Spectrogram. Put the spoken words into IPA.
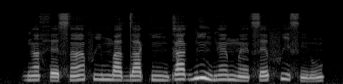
ɡ ã˧ h ɛ˨ s ã˨˦ f i˧ m a˧ d a˧ k ĩ˧ ɡ a˦ ɡ͡b ĩ˦˨ ɡ ɛ̃˧ m ɛ̃˨ s ɛ˨˦ f i˦˨ s ĩ˨ ɾ ũ˨˦

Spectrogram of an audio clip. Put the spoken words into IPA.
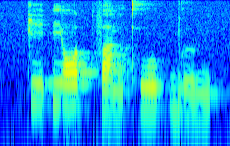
k i˦˥ ʔ j ɔː˥˩ t̚ f a˩˦ ŋ kʰ w u˦˥ k̚ b ɯ˨˩ ŋ

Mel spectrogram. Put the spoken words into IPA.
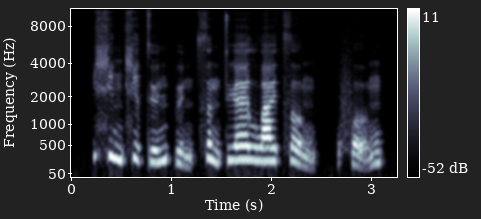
ɕ i˥˧ ŋ ɕ i˥˩ t̪ y˧˥ n p y̰˨˩ n t͡s ə˥˩ n t̪ ɥ ɛ˥ l w a˥ ɪ̯ t͡s ɤ˥˩ ŋ | f ɤ̰˨˩˦ ŋ

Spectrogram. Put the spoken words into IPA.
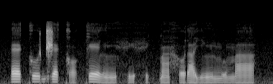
ɛ˦ k u˦ d͡ʒ ɛ˦˨ k ɔ˨˦ k e˦˨ l ĩ˨ h i˧ h i˨ k͡p ã˧ h o˧ ɾ a˨ j ĩ˧ m u˧ m a˧

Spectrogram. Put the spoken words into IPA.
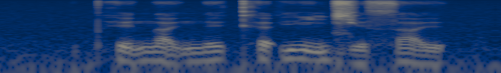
pʰ ḛ˦˨ n a̰˦˨ ɪ̯ n e˦ kʰ ɛ˦ ʔ j ĩ˦˨ d͡ʑ e˨ s a̰˦˨ ɪ̯

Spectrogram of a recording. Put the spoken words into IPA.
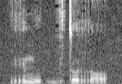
r ɪ˦ m uː˦˨ ɡ͡b ɪ˨ t o˦ r ɔ˨

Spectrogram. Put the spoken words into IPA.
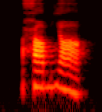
ħ ɑ b ʎ ɑ

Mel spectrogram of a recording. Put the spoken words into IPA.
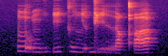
l o̰˥˧ ŋ i̤˥˧ ʔ i˦˥ k ə̤˥˧ ʎ ə̰˦˥ ɡ ḭ˩˧˩ r ə˩˧ qʼ a˨˥

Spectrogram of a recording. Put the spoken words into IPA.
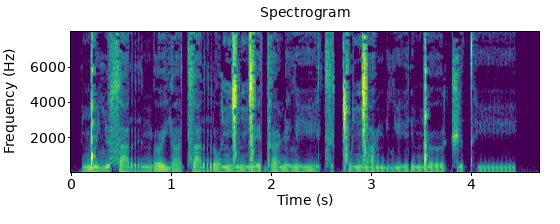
ŋ͡ǃ ɨ ʎ ɵ s a r ɨ ŋ ɵː j ɐː t͡s a r o ŋ͡ǀ ɨ ŋ͡ǀ e d ɐː ɳ i l iː t͡s ɨ ǀ u ŋ͡ǀ a ŋ i ʎ iː ɾ i ŋ͡ǃ ɵː t͡ʃ ɨ t̪ʰ iː

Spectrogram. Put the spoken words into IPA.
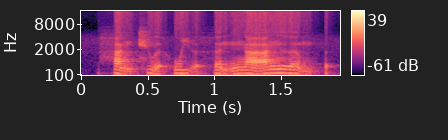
h a̰˧˨ ŋ t͡ɕ ṵ˧˨ ə̯ h w ḭ˧˨ ə̯ h ə̰˧˨ n ŋ a̰ː˧˥ ŋ ɣ ə̰˧˨ m ʔ

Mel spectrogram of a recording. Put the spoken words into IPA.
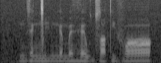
n z ɛ ŋ͡ǀ i ŋ ɛ m ɛ ɦ ɛ w d͡z ɑ t i v ɑ

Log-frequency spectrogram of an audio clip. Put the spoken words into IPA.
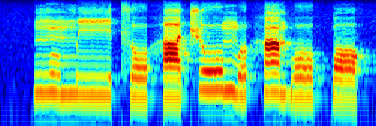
ŋ ũ˨ m iː˨ t͡s o˨ h a˨ t͡ʃ oː˦ m ʊ˨ h ã˦ b oː˨ k͡p ɔ˨

